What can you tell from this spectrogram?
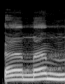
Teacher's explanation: Masuk pada huruf mim dan mendengung selama 3 harokat. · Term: idgham bi gunnah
